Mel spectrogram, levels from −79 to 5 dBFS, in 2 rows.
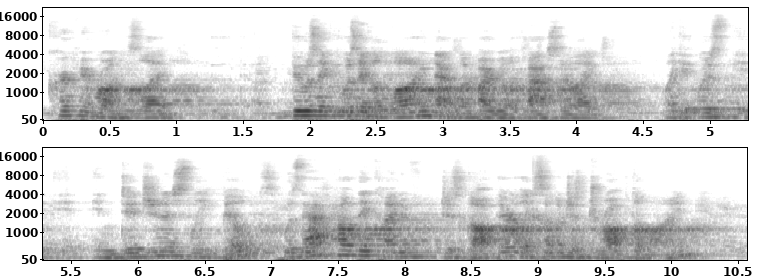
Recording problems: echo of what is said; strong; throughout; 180 ms later, 8 dB below the speech
off-mic speech; far
room echo; slight; dies away in 0.4 s
background chatter; faint; throughout; 2 voices, 25 dB below the speech

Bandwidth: 17 kHz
